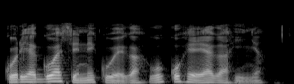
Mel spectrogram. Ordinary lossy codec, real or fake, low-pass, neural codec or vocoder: none; real; 7.2 kHz; none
